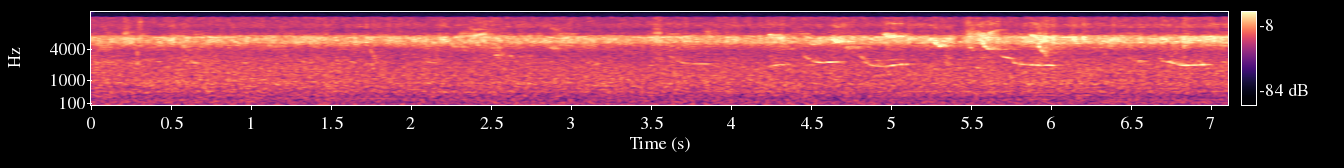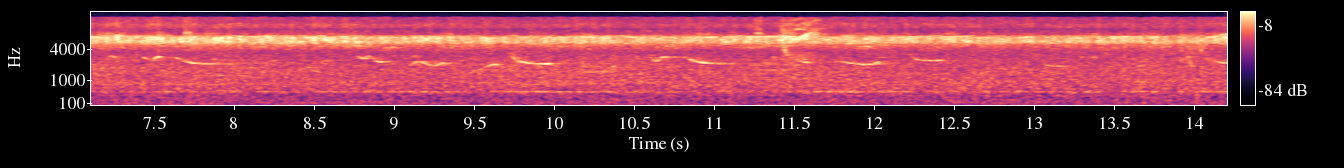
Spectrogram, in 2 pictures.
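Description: Steady, high-pitched insect chorus, with a run of short, falling chirps between about four and twelve seconds in.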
